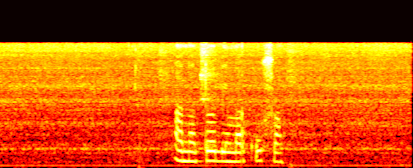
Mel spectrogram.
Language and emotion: Russian, neutral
